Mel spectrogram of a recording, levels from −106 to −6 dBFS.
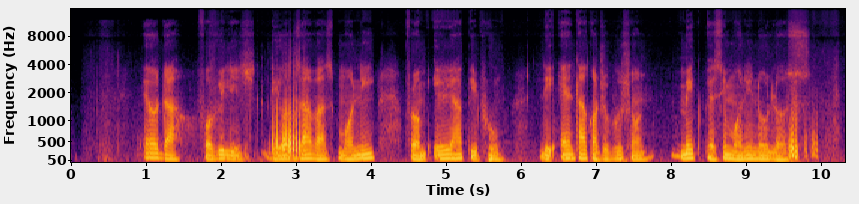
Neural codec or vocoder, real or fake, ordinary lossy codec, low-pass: vocoder, 44.1 kHz, 128 mel bands every 512 samples, BigVGAN v2; fake; Opus, 32 kbps; 14.4 kHz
